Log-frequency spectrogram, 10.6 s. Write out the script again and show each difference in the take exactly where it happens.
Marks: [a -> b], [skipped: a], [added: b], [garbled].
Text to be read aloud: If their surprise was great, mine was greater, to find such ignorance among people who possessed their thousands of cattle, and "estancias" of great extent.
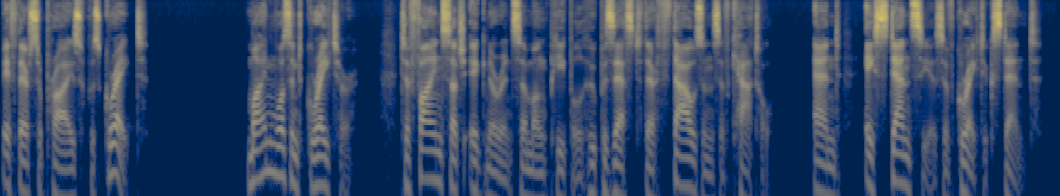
If their surprise was great, mine [was -> wasn't] greater, to find such ignorance among people who possessed their thousands of cattle, and "estancias" of great extent.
